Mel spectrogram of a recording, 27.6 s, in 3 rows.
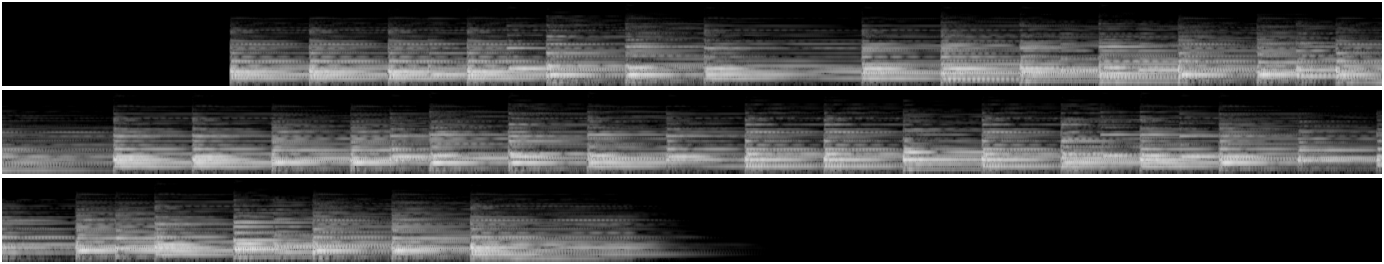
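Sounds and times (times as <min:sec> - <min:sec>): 
piano playing all parts: 0:01.6 - 0:23.2.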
